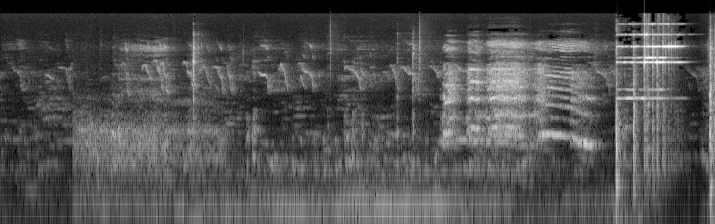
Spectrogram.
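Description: A rooster crows once, about halfway through, with clucking chickens before it. Near the end comes a sharp metal-on-metal clink that rings briefly, the loudest sound.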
